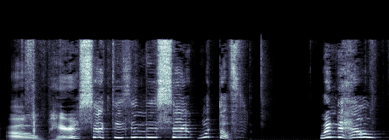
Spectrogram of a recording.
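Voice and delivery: high shocked outburst; surprised. Real, not acted. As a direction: blurt it out in disbelief. Surprised by an old Pokemon.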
